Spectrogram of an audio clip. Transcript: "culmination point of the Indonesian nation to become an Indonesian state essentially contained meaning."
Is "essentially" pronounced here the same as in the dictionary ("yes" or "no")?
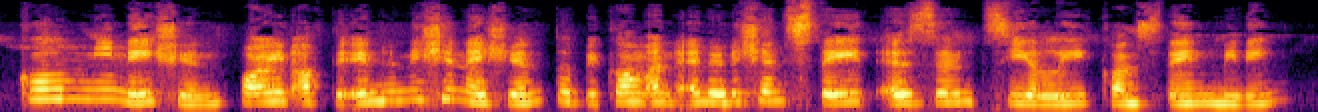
no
